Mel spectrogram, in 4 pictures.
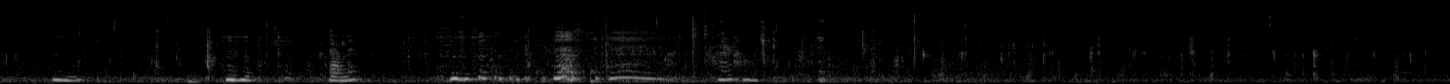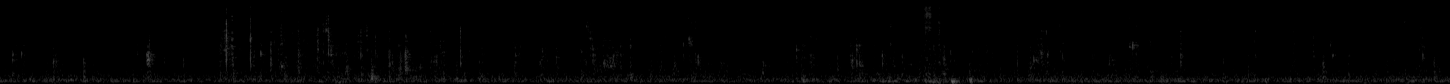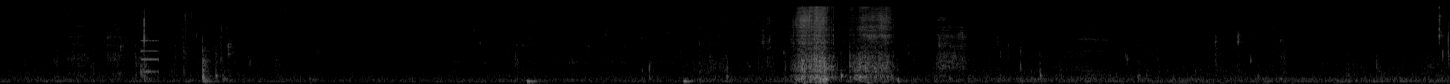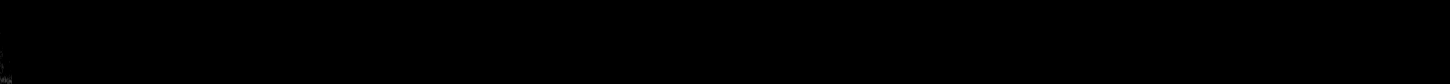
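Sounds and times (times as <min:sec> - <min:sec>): chewing and biting food: 0:00.0 - 0:04.4, 0:05.0 - 0:43.6.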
